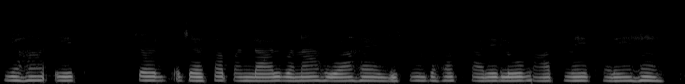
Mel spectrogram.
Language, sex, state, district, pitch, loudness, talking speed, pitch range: Hindi, female, Chhattisgarh, Raigarh, 175 Hz, -40 LUFS, 140 wpm, 170-175 Hz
